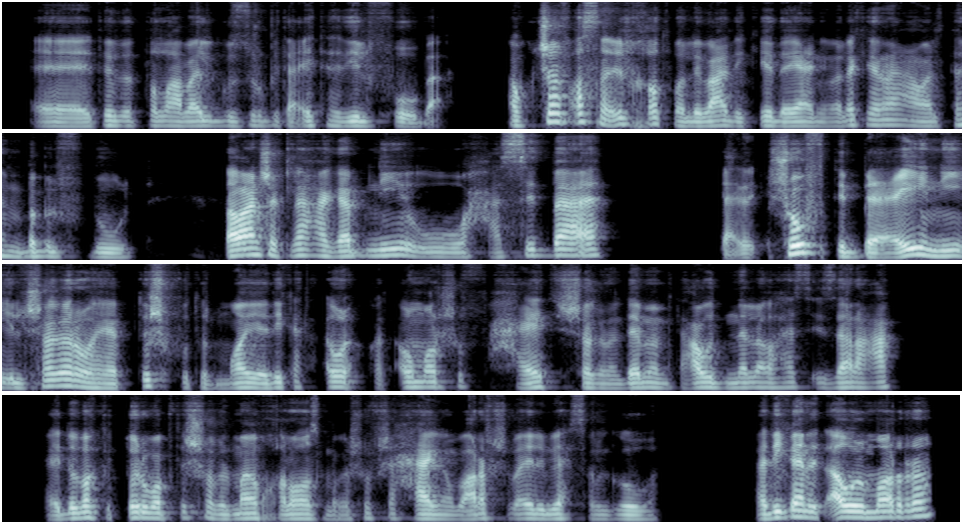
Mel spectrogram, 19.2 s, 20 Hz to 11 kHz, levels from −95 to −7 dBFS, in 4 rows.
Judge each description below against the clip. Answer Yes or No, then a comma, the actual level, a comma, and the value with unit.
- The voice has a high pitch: No, low, 125 Hz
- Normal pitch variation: Yes, average, 3.8 semitones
